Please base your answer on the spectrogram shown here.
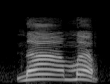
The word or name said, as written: namap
